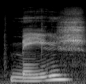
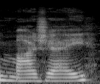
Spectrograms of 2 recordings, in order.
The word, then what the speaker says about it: Maje: how to pronounce it i called it mage i think in my last video in my last haul video but it's actually maje it is a size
